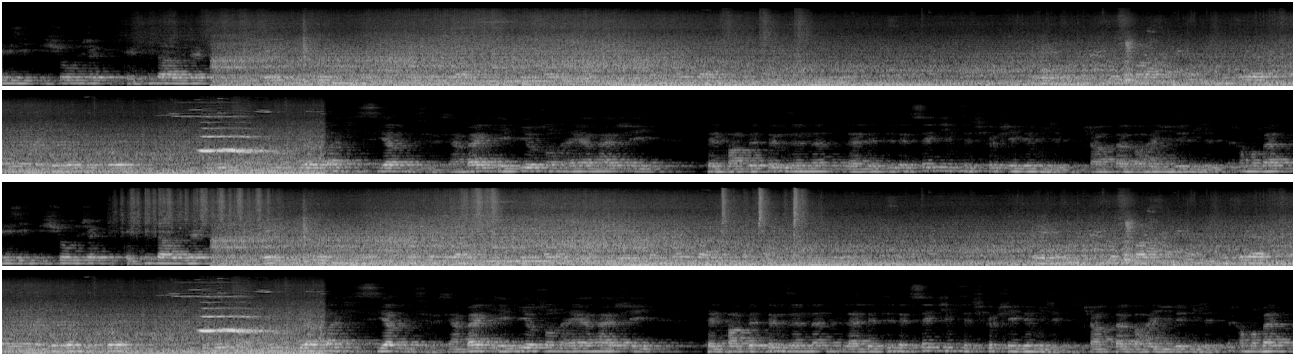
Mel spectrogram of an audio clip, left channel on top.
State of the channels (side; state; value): both; normal; correlation 0.85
